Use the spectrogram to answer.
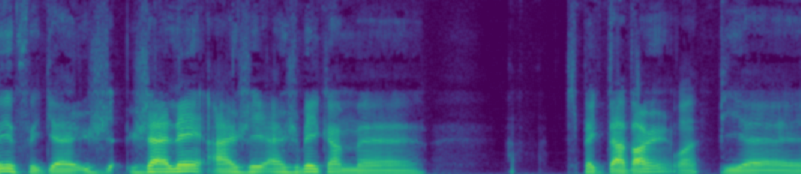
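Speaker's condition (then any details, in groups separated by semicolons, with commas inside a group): Cerebral palsy; from birth, oxygen lack, legs weak, learning difficulties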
